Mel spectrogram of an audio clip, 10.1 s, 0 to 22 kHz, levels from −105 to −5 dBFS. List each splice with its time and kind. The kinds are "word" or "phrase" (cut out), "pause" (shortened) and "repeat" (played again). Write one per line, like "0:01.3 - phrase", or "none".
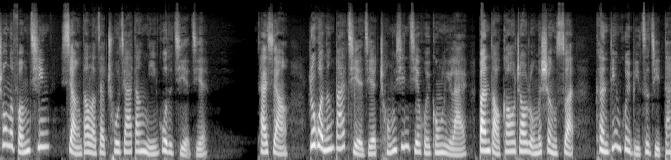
0:07.1 - pause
